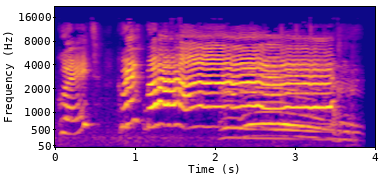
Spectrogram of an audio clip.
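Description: A child's high voice calls out twice briefly, then holds one long, high, drawn-out note for about two seconds. A lower voice joins the held note partway through, and both stop shortly before the end.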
